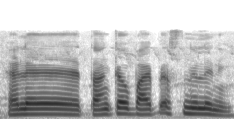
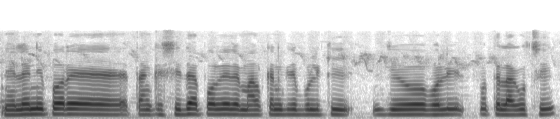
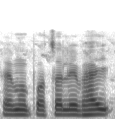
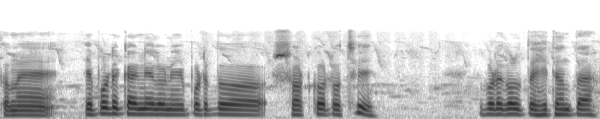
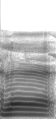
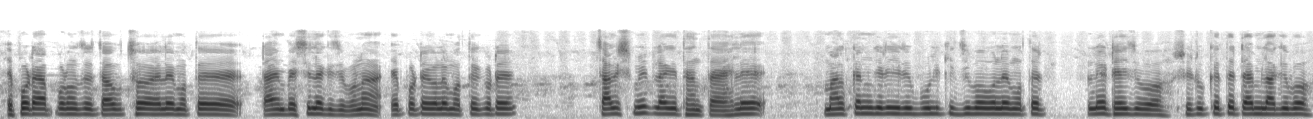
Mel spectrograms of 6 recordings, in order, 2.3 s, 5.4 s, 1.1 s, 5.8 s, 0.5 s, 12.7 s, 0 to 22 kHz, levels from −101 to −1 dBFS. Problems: none marked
